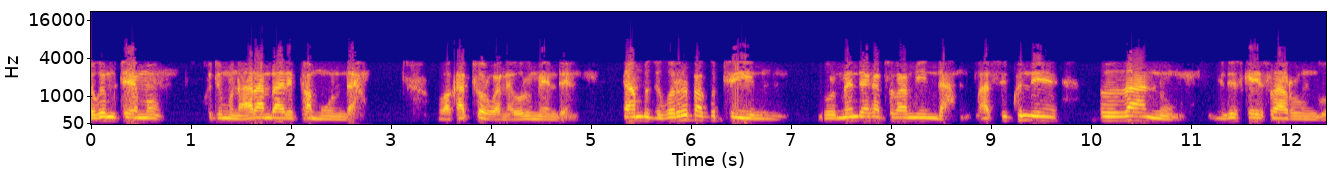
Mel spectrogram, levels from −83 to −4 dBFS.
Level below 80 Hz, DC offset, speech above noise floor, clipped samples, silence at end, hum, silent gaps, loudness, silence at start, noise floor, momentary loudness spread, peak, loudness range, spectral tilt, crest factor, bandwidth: -56 dBFS; under 0.1%; 19 dB; under 0.1%; 0 s; none; none; -13 LUFS; 0 s; -32 dBFS; 13 LU; 0 dBFS; 2 LU; -6.5 dB/octave; 14 dB; 7 kHz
